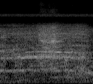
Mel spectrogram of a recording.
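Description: Many chickens being fed on a farm: a continuous loud chorus of clucking, with no gaps, close by.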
